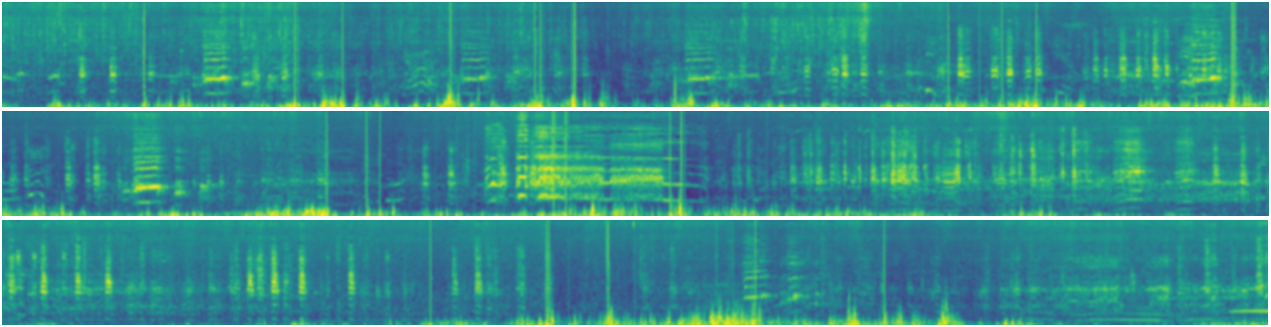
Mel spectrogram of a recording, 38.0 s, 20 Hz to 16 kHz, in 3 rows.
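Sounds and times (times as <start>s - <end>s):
chickens clucking: 0.0s - 38.0s
rooster crowing: 17.5s - 19.7s.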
